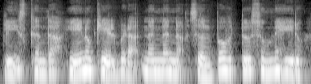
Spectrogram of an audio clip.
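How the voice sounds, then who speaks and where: A woman voicing a heartbroken young husband in a storybook reading, speaking in a hushed, tearful whisper. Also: medium pitch, fairly even intonation, normal speed, gravelly. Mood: remorseful.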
